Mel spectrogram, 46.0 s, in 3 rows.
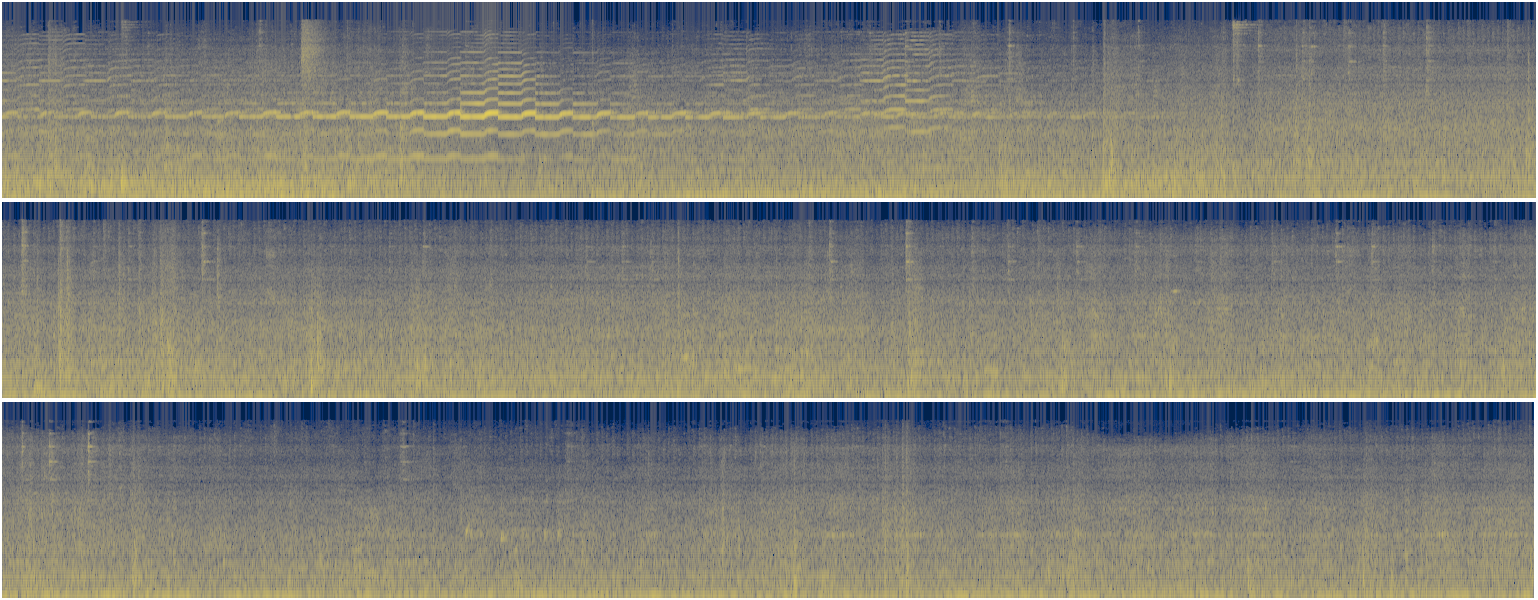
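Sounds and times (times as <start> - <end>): high wheel squeal: 0.0 - 12.2
diesel train drone: 0.0 - 46.0.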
